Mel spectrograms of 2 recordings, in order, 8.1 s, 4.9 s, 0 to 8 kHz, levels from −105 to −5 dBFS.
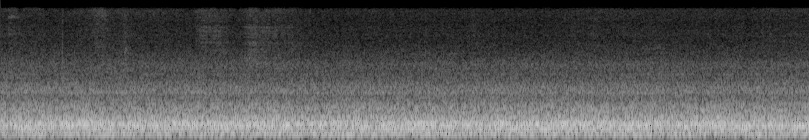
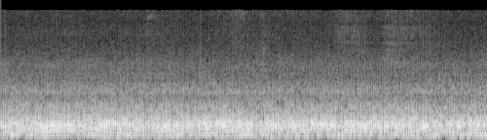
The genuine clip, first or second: first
